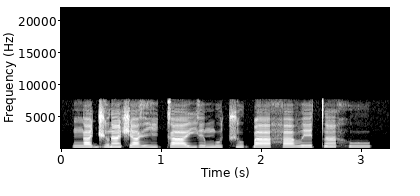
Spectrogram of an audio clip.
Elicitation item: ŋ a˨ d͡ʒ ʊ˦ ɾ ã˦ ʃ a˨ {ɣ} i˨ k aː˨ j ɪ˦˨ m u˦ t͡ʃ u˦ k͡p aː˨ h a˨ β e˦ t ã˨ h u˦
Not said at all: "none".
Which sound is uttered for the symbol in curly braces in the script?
ɣ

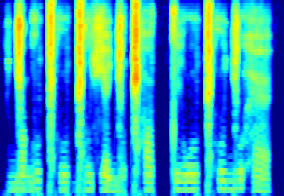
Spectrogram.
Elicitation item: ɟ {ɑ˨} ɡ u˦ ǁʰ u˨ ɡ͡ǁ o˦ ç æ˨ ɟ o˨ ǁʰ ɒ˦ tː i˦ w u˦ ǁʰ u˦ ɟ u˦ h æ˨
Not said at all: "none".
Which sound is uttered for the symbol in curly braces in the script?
ɒ˨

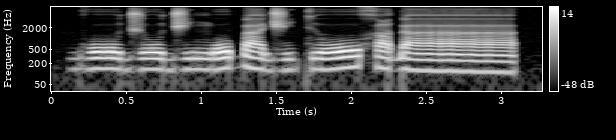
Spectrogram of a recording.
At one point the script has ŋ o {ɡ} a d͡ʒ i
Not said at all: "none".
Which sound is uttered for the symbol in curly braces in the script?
ɓ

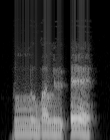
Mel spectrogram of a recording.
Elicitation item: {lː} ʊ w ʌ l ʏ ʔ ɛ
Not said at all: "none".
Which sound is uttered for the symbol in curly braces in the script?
lː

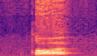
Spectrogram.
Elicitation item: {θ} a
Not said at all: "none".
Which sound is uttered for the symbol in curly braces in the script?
tˤ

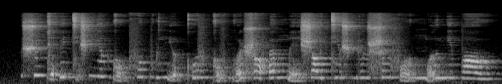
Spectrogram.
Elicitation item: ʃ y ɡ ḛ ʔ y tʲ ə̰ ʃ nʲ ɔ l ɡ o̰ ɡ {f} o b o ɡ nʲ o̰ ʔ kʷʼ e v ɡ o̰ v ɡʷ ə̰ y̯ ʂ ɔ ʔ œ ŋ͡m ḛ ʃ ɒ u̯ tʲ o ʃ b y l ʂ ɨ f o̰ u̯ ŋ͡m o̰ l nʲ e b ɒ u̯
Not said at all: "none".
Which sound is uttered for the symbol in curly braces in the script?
f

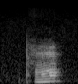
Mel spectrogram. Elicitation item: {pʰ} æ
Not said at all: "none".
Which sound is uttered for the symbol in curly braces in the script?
pʰ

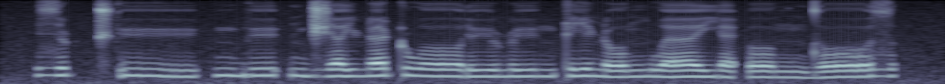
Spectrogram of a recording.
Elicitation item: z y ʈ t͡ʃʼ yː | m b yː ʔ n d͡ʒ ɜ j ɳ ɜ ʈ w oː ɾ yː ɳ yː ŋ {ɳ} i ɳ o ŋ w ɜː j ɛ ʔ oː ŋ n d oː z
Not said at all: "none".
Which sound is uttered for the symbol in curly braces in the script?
ʈ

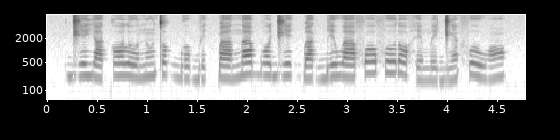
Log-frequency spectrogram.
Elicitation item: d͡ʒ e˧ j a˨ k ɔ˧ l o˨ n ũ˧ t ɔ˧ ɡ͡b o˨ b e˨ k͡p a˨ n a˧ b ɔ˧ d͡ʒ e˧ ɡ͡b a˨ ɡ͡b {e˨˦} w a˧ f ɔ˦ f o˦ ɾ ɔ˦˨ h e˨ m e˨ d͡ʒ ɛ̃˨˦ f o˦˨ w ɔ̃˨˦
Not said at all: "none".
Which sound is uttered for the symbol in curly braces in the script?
e˨˦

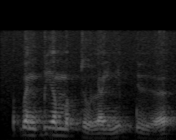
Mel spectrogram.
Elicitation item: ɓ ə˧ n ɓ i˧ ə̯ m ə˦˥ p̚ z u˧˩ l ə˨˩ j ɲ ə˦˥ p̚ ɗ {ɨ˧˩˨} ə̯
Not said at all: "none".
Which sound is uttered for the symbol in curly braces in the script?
ɨ˧˩˨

